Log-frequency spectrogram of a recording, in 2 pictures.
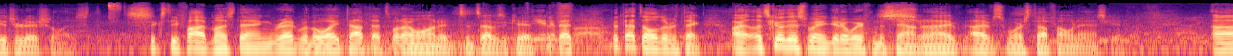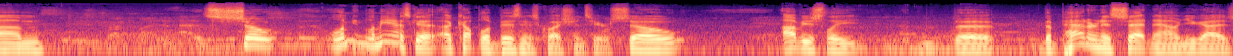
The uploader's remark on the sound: She talked with us from the show floor.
